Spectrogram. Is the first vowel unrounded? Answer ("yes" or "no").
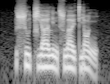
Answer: no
